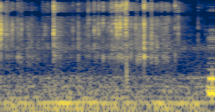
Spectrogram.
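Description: Rustling and crinkling of things being handled close to the microphone, made up of many small crackles over a steady low rumble.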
